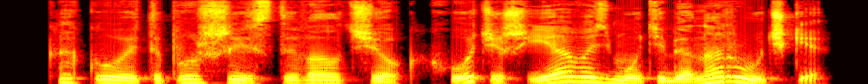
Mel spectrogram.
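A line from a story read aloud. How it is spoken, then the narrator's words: Whisper. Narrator (Russian): прошептал он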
